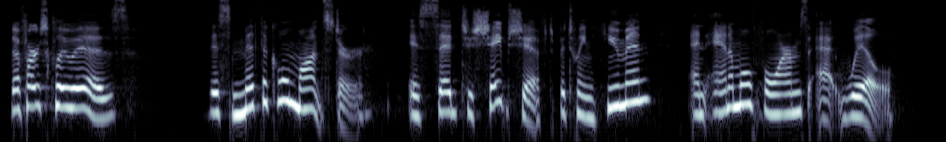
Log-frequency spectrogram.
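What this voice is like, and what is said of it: Game show host voice. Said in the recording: “do the game show voice.”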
